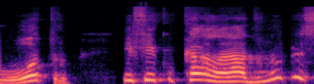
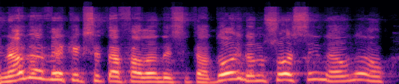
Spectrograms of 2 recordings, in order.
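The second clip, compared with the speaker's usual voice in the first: quick, higher-pitched indignant comeback; mock defensive retort; 4 semitones higher, much faster than usual. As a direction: brush off criticism as if it were crazy. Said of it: "Eu não falo assim". (resposta defensiva, indignada e apressada)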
